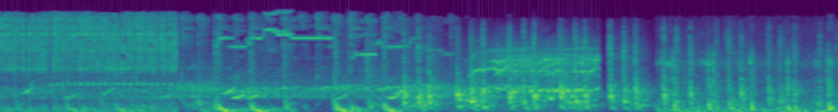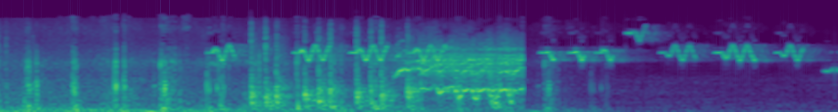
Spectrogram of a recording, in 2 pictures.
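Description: A horse galloping, its hooves clattering in a fast run, with a horse whinnying, over music. About ten seconds in it drops to quieter birdsong with short high chirps.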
